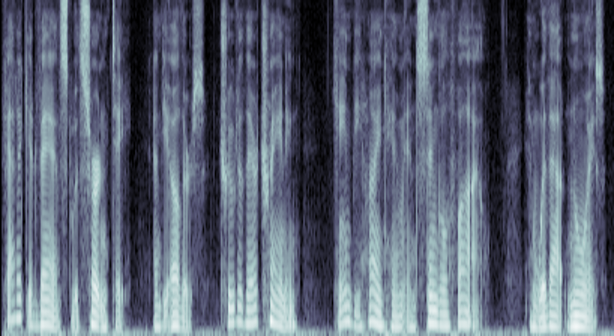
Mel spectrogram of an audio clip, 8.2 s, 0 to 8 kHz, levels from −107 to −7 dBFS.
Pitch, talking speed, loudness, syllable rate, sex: 105 Hz, 145 wpm, -21 LUFS, 4.7 syllables/s, male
